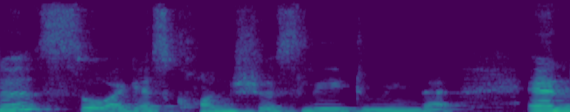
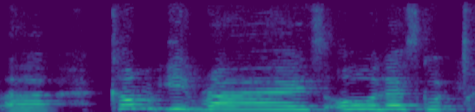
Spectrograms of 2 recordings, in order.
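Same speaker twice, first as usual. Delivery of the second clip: put-on high, loud, cooing baby talk. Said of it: "don't baby talk".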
